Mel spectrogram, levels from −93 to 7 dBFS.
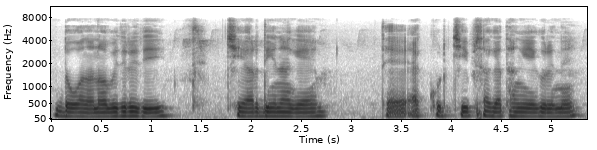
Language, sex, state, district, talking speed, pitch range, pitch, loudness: Chakma, male, Tripura, Unakoti, 125 wpm, 115-125 Hz, 120 Hz, -15 LUFS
